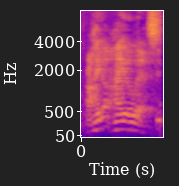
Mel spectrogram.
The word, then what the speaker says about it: iOS: Tell us a little bit about this IS6. Am I pronouncing that right? I only ever read that. – iOS. It's iOS, operating systems.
